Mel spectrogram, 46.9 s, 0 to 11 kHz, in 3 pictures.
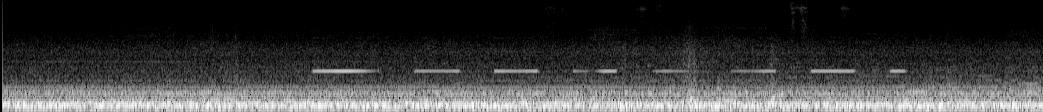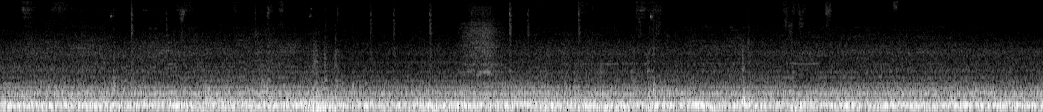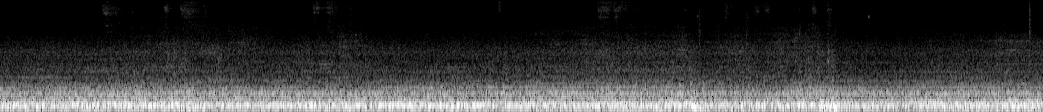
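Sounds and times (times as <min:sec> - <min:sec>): excavator diesel engine running: 0:00.0 - 0:46.9
truck reversing alarm beeping: 0:04.6 - 0:13.8.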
